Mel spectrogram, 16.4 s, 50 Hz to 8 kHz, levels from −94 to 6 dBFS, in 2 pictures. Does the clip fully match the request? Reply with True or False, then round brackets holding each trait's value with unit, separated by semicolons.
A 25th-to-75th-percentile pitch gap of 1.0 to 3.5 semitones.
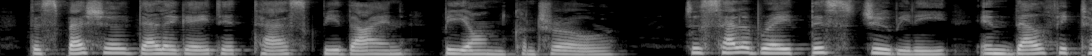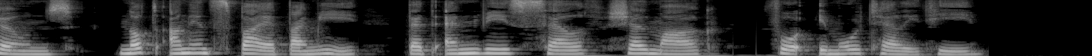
True (3.2 semitones)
